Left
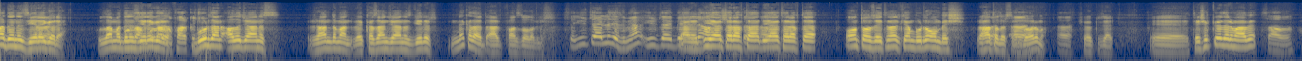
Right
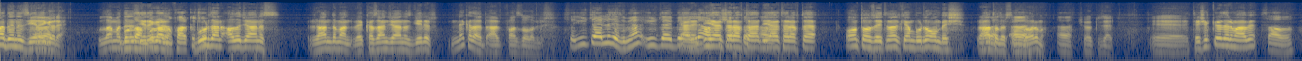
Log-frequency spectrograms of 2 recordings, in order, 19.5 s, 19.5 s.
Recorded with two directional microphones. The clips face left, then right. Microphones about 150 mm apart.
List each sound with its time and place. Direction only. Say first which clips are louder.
0.0 s speech: left 4 dB; 25° left (ahead or behind)
2.5 s speech: even; centre (ahead or behind)
3.1 s speech: left 3 dB; 20° left (ahead or behind)
8.5 s speech: right 3 dB; 5° right (ahead or behind)
10.2 s speech: left 4 dB; 20° left (ahead or behind)
15.1 s speech: right 1 dB; 5° right (ahead or behind)
15.4 s speech: left 3 dB; 20° left (ahead or behind)
16.2 s speech: left 8 dB; 35° left (ahead or behind)
18.9 s speech: right 1 dB; centre (ahead or behind)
